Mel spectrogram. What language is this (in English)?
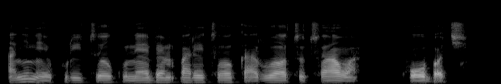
Igbo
